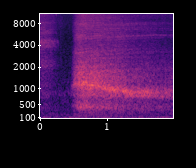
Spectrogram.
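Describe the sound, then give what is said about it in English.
A deep breath drawn in after a short silence: a long, steady, airy inhale that swells quickly and holds at an even level until the end, with no talking. “The first thought is to take a deep breath. Let's just pause for a moment and”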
